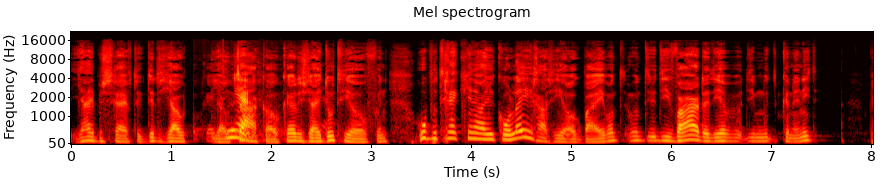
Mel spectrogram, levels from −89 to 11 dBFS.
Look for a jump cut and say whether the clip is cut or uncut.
uncut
